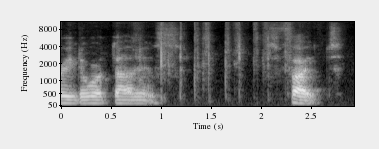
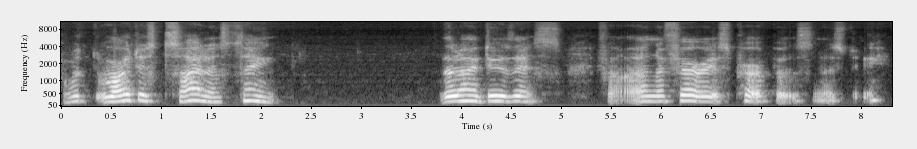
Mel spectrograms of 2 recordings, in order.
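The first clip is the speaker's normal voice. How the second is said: hurt outburst; 4 semitones higher, 7 dB louder than usual. Real, not acted. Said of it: "That hurt me".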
